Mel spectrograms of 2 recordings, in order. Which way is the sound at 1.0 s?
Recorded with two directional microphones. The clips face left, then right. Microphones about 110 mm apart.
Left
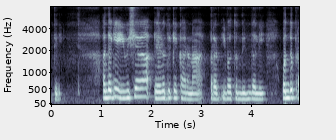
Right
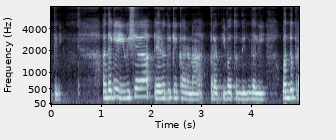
25° left (ahead or behind).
